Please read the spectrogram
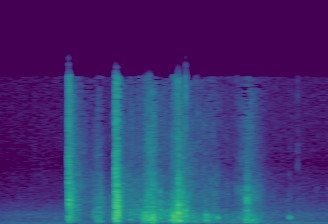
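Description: A sword cutting through a water-filled plastic bottle: two sharp cracks about half a second and a second in, then a quick spill of splashing and clattering as the cut pieces and water fall, with one last knock near the end.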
